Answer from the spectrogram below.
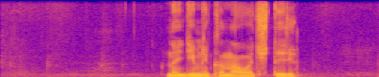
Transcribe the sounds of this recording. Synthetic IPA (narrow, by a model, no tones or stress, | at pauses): najd̪ʲimnʲekʰanalˠat͡ɕɪ̥t̪ɨɾʲɪ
